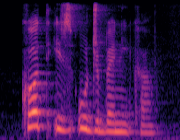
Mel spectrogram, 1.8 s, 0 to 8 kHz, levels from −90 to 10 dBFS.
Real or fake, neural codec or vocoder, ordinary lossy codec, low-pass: real; none; none; 7.2 kHz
